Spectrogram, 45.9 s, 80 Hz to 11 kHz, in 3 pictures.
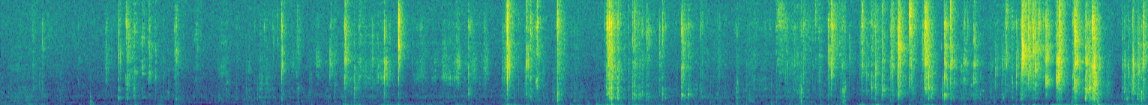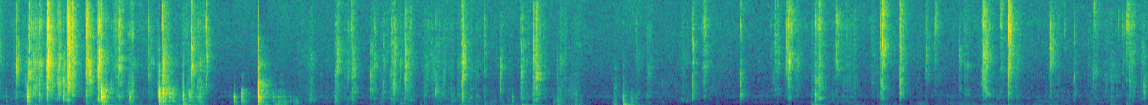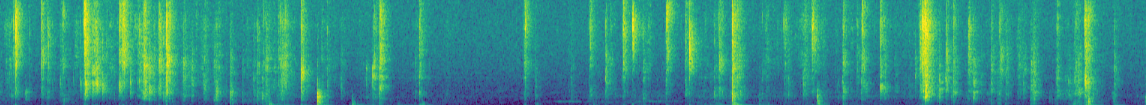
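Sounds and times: chocolate wrappers crinkling: 3.3 - 18.2, 25.7 - 35.8, 38.6 - 45.5
small bars tapping on a table: 16.6 - 19.3.

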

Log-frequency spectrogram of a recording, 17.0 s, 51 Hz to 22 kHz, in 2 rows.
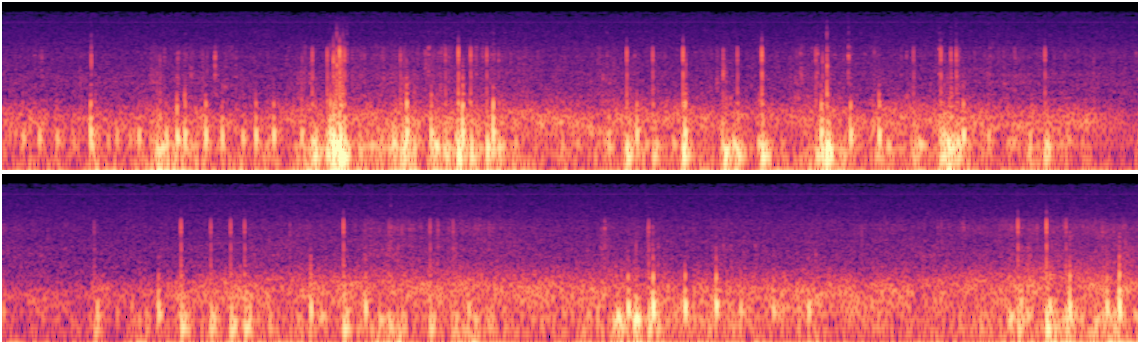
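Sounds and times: bike tyre rumble on dirt: 0.0 - 8.4, 9.2 - 17.0.

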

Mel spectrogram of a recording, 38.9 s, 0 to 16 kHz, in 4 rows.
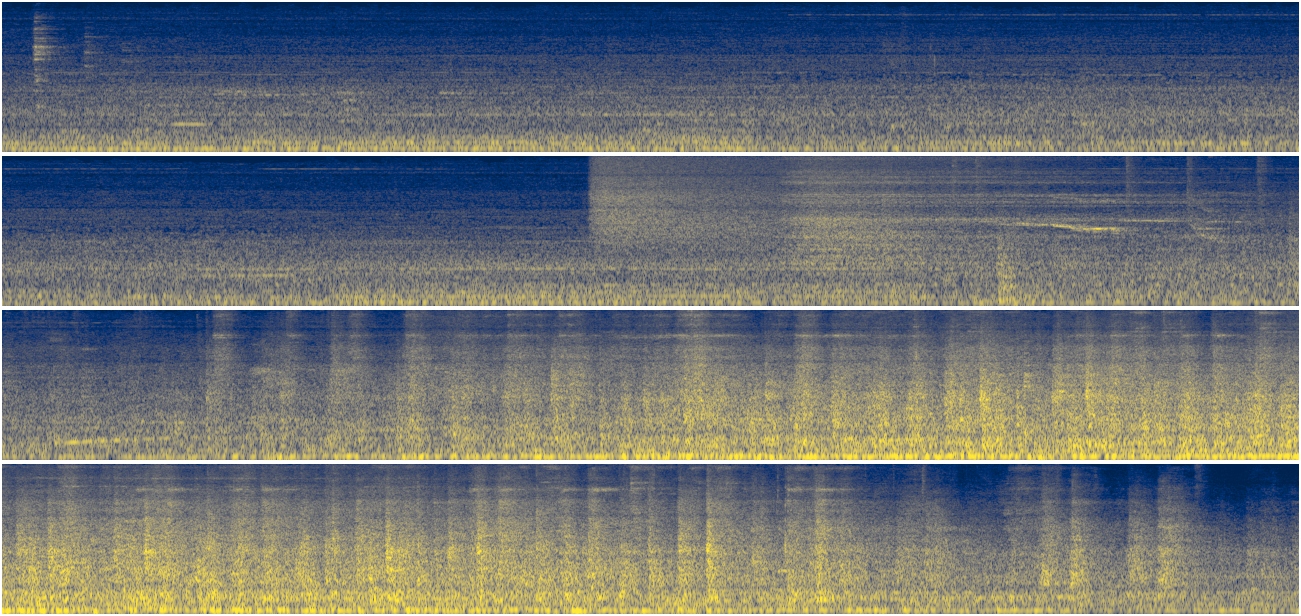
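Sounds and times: subway train rumble and clatter: 0.0 - 38.9.

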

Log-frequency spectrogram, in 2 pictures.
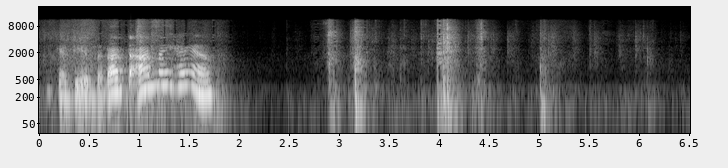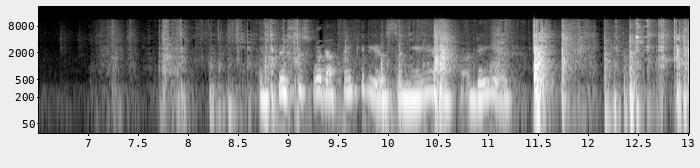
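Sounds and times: packaging rustling: 6.8 - 10.4.

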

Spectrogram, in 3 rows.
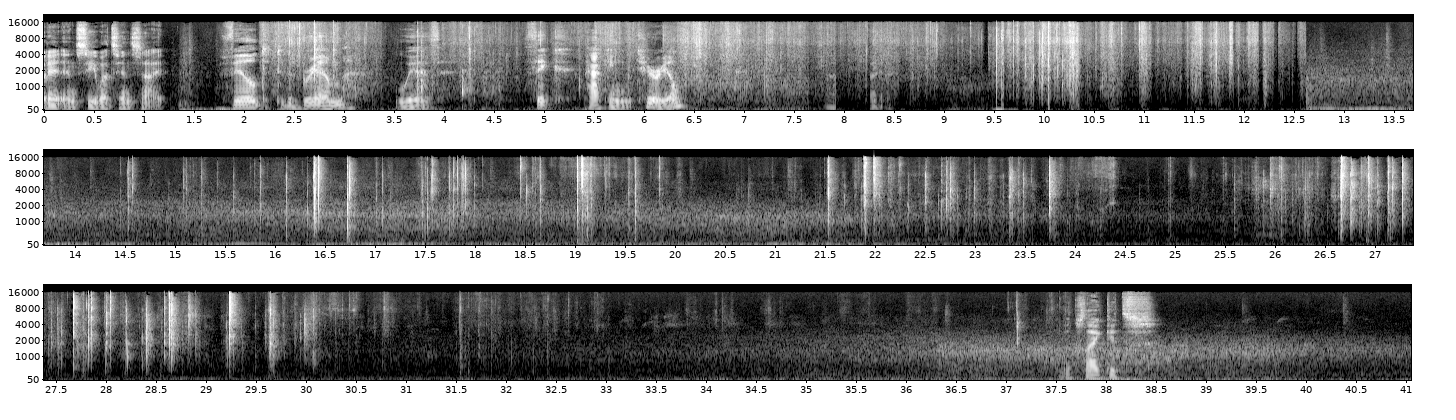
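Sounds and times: foil bag crinkling: 2.0 - 12.6, 14.4 - 19.8, 21.5 - 24.3, 25.5 - 32.7
bubble wrap crinkling: 2.0 - 12.7, 13.4 - 33.5.

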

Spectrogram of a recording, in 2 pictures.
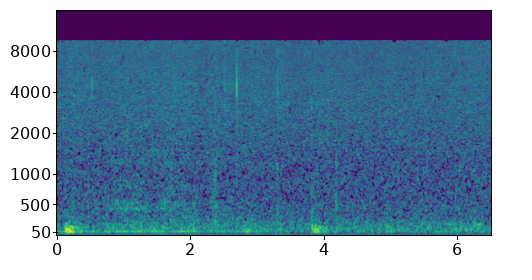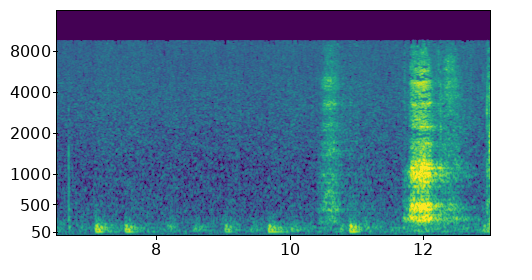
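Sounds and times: soft low thuds: 0.0 - 11.7
person breathing out hard: 10.4 - 11.1, 11.7 - 13.0.

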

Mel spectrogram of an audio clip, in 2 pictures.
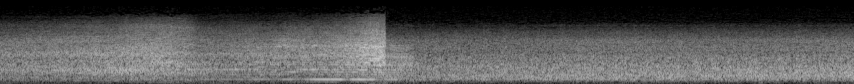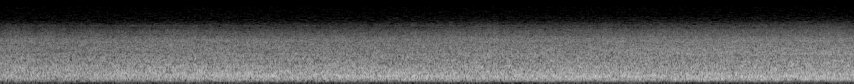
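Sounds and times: train rolling over tracks: 0.0 - 6.5.

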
